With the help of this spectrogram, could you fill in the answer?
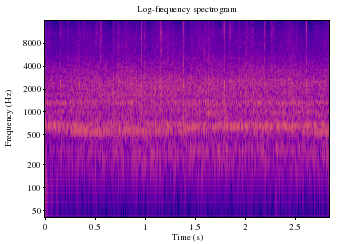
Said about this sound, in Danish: Her er der altså en øh, lille leg gang, hvor at, øh, Real Madrids Ultras, som står bag Mallorcas mål, råber én ting, og så råber hele resten af stadion med. Og det, der altså bliver råbt, det er ikke særlig pænt ting.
